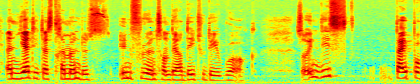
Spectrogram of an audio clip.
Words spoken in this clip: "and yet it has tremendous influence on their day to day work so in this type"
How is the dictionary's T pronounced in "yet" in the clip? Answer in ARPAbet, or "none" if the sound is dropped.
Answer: T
